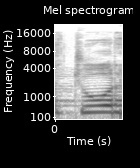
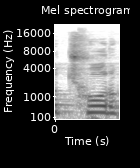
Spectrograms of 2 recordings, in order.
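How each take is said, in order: First: Said in the usual way. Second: छोर with a puff of air after ch; added aspiration. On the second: Shown as a demonstration. Teacher showing the error, छोर with aspirated "chh". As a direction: aspirate the opening consonant of छोर. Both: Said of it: "चा को छा में बदल दिया".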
